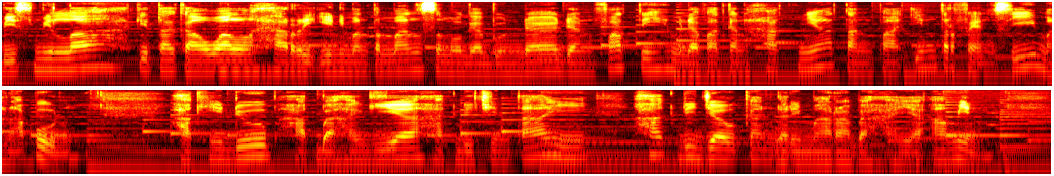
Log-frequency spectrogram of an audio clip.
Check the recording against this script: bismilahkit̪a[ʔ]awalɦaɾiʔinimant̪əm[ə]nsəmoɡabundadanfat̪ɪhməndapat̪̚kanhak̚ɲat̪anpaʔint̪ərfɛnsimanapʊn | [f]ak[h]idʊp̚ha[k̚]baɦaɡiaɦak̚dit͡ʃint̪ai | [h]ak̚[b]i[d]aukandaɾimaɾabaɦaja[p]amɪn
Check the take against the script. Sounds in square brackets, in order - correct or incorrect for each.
incorrect: k, incorrect: a, incorrect: h, correct, correct, correct, incorrect: d, incorrect: d͡ʒ, incorrect: ʔ

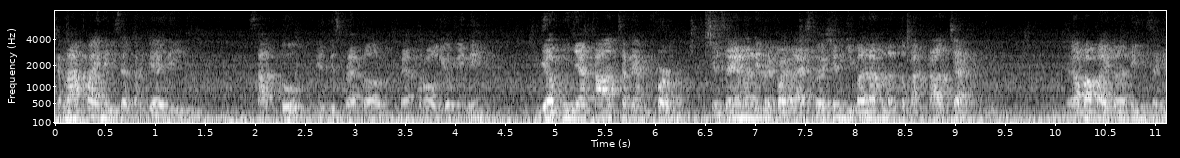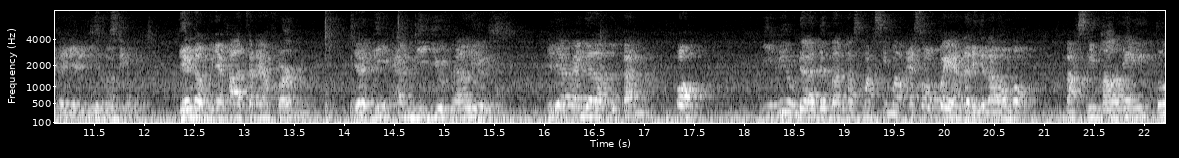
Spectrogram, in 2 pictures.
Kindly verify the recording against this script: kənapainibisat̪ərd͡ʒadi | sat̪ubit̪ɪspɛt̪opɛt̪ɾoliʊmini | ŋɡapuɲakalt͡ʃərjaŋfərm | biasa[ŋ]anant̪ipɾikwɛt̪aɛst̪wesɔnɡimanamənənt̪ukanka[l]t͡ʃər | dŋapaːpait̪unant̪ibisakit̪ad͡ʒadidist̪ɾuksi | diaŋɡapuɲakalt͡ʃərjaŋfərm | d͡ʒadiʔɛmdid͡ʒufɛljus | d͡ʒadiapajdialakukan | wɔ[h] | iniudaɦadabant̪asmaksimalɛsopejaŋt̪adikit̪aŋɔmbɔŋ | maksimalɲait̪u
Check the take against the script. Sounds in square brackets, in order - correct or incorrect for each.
incorrect: ɲ, correct, correct

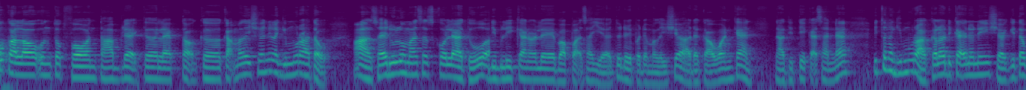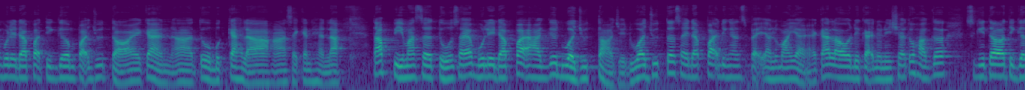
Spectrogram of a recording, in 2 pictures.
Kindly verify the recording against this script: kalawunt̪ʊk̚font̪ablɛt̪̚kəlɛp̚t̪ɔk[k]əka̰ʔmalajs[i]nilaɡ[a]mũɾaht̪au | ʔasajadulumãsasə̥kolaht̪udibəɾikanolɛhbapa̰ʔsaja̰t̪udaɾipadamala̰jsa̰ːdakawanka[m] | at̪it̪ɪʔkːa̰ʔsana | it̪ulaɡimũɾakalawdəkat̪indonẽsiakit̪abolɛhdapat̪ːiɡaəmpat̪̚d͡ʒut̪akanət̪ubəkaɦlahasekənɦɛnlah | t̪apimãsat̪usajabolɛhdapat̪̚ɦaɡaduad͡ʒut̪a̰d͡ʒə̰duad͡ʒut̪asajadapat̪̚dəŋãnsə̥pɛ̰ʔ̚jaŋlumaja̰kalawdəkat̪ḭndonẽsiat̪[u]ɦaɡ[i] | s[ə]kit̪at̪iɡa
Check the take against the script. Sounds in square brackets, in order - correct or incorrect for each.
correct, incorrect: a, incorrect: i, incorrect: n, correct, incorrect: a, correct

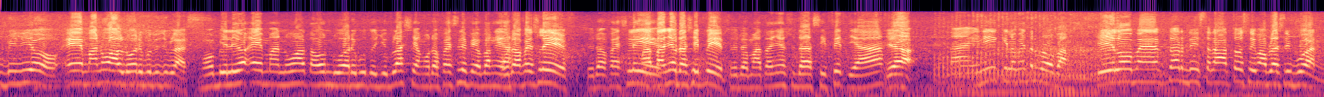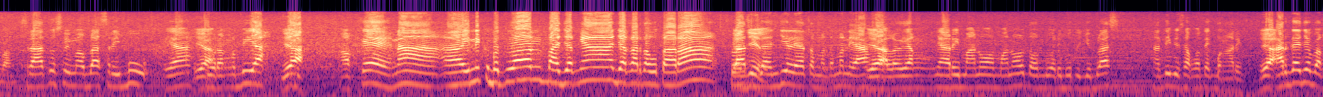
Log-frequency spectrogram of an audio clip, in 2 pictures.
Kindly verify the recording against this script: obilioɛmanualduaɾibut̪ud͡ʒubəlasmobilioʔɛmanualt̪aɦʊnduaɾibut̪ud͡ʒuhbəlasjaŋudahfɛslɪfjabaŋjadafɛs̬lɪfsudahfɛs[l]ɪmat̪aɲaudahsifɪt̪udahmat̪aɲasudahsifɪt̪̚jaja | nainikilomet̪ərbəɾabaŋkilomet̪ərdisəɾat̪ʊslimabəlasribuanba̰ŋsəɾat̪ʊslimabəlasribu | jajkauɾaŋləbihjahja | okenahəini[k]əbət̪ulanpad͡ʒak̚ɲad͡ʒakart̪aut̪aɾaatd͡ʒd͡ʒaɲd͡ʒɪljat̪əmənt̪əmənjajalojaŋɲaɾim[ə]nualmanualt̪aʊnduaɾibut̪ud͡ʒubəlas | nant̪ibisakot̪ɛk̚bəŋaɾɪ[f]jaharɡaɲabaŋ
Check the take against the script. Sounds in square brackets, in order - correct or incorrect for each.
correct, correct, incorrect: a, correct

